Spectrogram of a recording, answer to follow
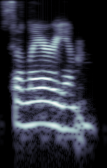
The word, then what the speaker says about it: solarium: All right, solarium, solarium. Parents, So as you can see, again, it's not an R sound, it's not an OR sound or sound. Solarium, it is stressed.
